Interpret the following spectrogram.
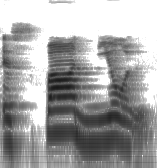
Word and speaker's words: español: The sound it gives is near, español. That's the reason why we are pronouncing this word as español.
